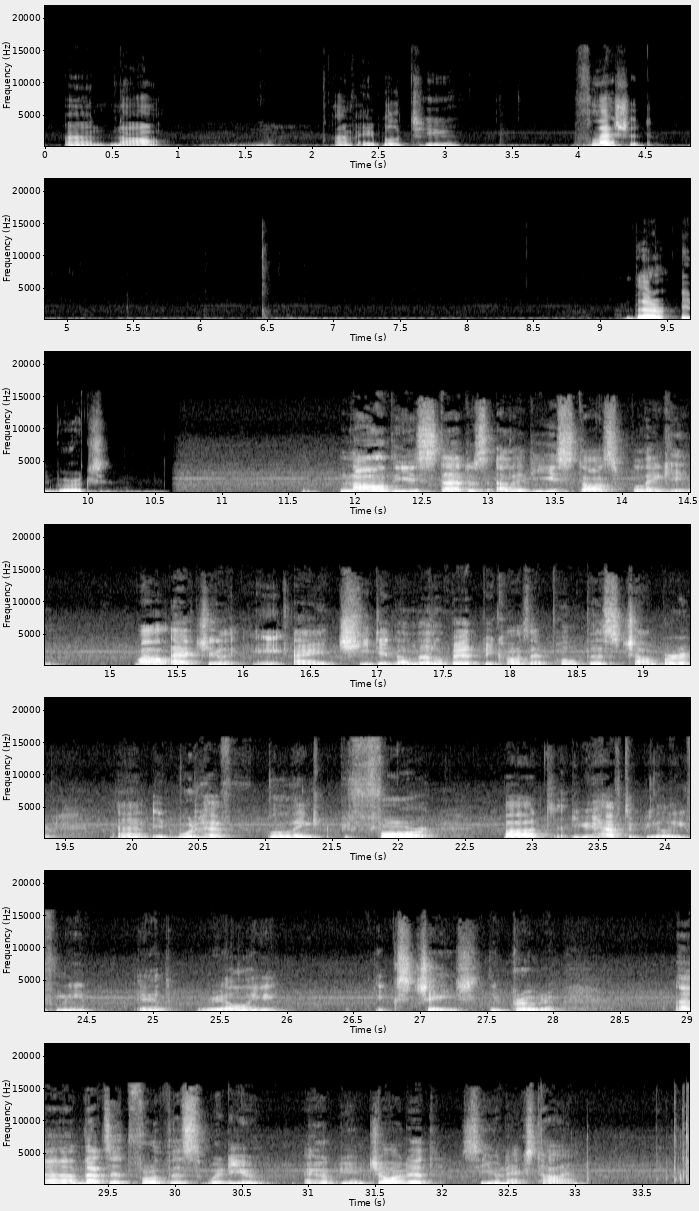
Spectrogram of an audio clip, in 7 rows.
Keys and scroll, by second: 1.8-6.6 typing, 8.3-9.1 typing.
